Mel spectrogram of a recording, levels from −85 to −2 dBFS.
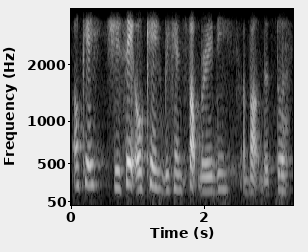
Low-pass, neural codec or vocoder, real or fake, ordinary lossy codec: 3.6 kHz; none; real; Opus, 16 kbps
